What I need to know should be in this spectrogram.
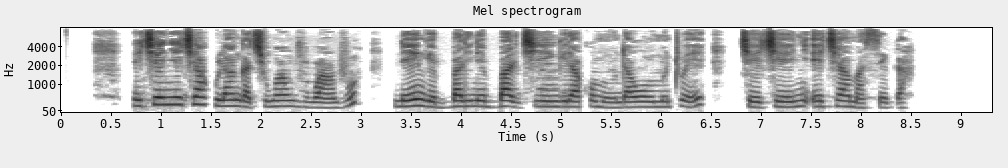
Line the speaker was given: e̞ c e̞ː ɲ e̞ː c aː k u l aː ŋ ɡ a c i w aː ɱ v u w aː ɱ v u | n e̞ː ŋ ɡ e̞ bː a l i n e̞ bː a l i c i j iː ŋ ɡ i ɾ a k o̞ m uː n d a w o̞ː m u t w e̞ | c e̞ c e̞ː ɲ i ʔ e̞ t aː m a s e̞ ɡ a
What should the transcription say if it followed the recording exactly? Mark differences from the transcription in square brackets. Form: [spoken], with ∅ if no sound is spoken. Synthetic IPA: e̞ c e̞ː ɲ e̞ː c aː k u l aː ŋ ɡ a c i w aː ɱ v u w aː ɱ v u | n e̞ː ŋ ɡ e̞ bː a l i n e̞ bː a l i c i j iː ŋ ɡ i ɾ a k o̞ m uː n d a w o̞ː m u t w e̞ | c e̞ c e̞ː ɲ i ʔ e̞ [c] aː m a s e̞ ɡ a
